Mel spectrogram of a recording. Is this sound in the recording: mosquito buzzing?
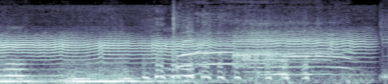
yes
